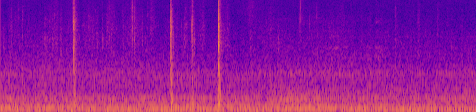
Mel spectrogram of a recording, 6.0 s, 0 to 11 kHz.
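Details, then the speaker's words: Mk1 Audi TT test drive at slow speed; low steady road rumble with a few faint ticks from the dashboard rattling, no clonks from suspension or anti-roll bar bushes and links. "This dashboard's rattling as well, but we can forgive that. So yeah, no rattles, no stress."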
